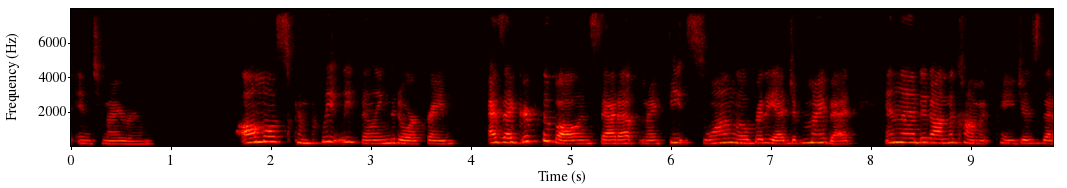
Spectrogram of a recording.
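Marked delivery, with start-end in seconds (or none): none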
